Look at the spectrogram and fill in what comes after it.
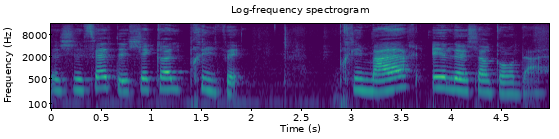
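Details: French-speaking woman who states she has verbal dyspraxia. Childhood apraxia of speech (verbal dyspraxia).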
